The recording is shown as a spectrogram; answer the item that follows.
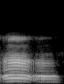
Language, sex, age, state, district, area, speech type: Assamese, female, 60+, Assam, Charaideo, rural, conversation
